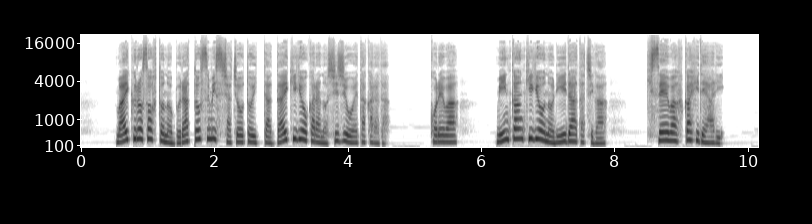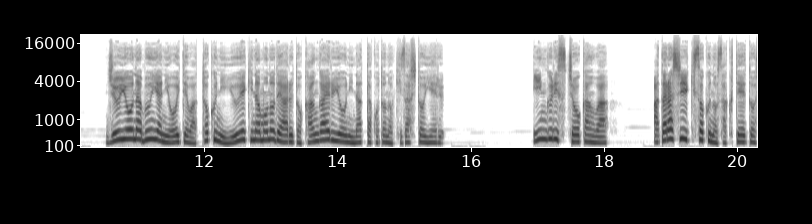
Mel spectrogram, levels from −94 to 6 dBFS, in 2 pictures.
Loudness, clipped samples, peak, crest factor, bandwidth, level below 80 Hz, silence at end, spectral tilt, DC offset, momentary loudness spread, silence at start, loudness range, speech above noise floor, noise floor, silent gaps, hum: -23 LUFS; under 0.1%; -6 dBFS; 18 dB; 19 kHz; -76 dBFS; 0 s; -4 dB/octave; under 0.1%; 11 LU; 0.55 s; 5 LU; 66 dB; -88 dBFS; none; none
